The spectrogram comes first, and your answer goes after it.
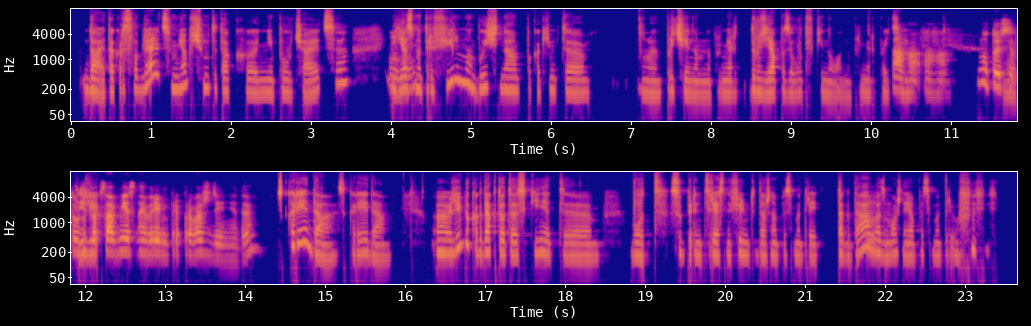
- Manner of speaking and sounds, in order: chuckle
- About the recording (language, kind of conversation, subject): Russian, unstructured, Какое значение для тебя имеют фильмы в повседневной жизни?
